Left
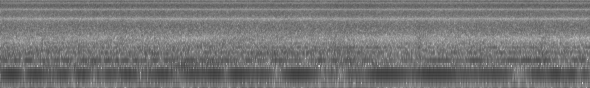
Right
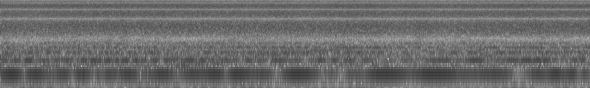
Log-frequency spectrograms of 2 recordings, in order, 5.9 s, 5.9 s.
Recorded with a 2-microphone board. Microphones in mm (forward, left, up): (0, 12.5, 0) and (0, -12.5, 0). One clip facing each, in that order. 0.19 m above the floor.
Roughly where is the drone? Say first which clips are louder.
Right 5 dB; right.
